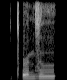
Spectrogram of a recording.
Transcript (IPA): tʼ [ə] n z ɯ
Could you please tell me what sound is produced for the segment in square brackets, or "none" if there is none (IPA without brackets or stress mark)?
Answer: ə˞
